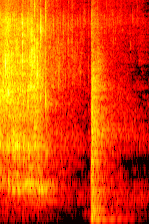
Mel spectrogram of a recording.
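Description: Water is poured into a pressure cooker while making bisibelebath: a brief running splash at the start fades out, followed by a short hollow pour with a low resonant body that trails off.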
